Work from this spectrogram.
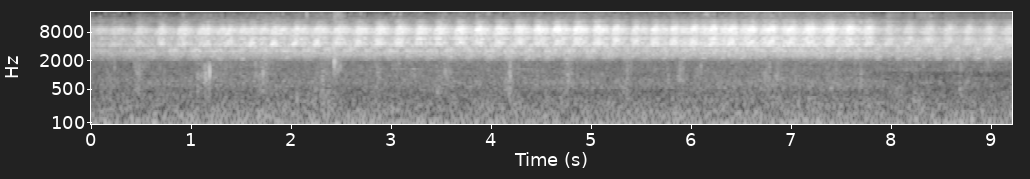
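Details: Cicadas recorded on a walk in Osaka, Japan, on 17 July 2024: a dense, high chorus buzzing steadily with a pulsing shimmer over low traffic rumble.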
